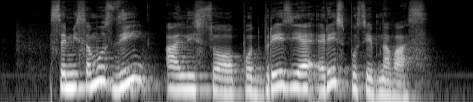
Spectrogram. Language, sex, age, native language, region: Slovenian, female, 30-49, Slovenian, Carinthia region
